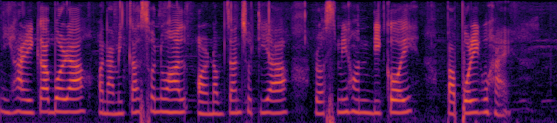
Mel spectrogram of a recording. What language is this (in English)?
Assamese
